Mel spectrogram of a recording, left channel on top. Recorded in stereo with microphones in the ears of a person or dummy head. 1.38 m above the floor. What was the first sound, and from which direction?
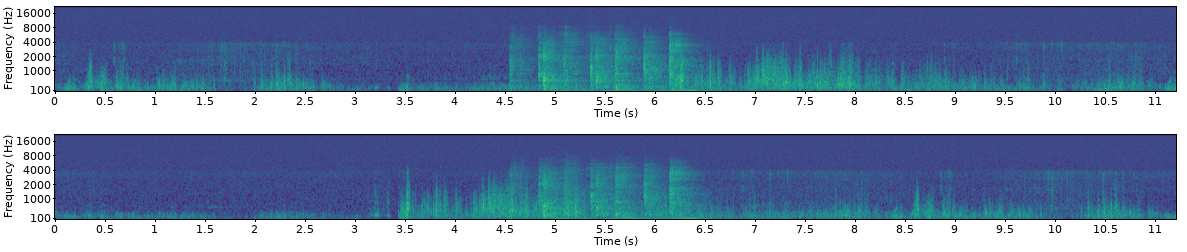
Running footsteps, 55° left (ahead or behind).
